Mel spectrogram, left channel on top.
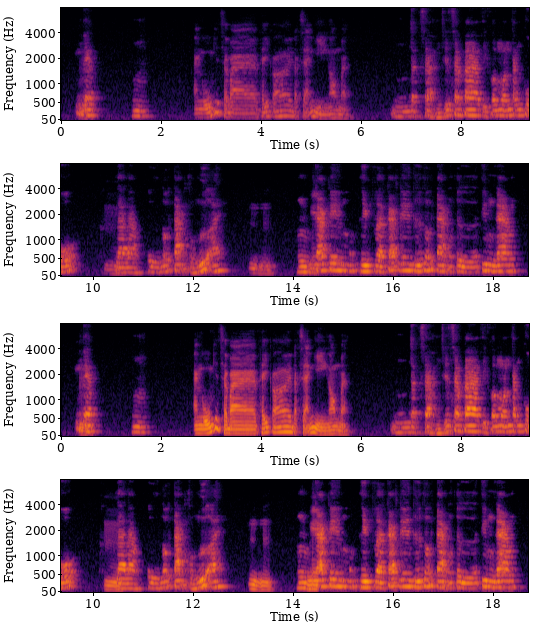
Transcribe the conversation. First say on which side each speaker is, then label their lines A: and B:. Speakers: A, on the right; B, on the right.
A: cũng
B: ừ.
A: đẹp ừ.
B: ăn uống trên Sapa thấy có đặc sản gì ngon mà
A: Ừ, đặc sản trên Sapa thì có món thắng cố
B: ừ.
A: là làm từ nội tạng của ngựa ấy
B: Ừ. ừ.
A: ừ,
B: nghe
A: các cái món thịt và các cái thứ nội tạng từ tim gan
